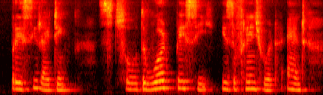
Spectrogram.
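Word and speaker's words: précis: writing so the word Pacey is a French word and when I spell it PR EC is what the letter S is silent in this word so pronunciation of the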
